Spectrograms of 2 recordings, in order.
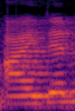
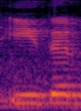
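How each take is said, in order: First: The first vowel sounds like 'eye'. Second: The first vowel sounds like 'ee'. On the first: "इसको हम आइदर भी बोलते हैं" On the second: "ईदर भी बोलते हैं"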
